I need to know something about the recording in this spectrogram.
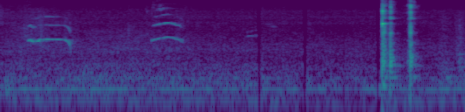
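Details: A cat eating egg yolk gives two short meows, each rising then falling with a clear tonal quality, followed by silence and then two loud sharp clicks near the end.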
